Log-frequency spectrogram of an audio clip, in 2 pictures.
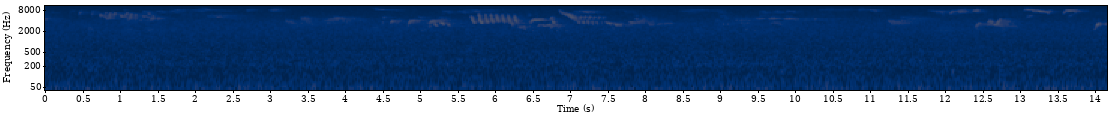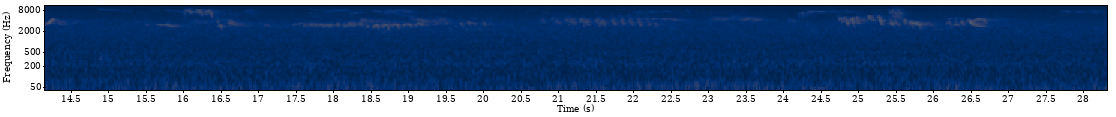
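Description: Faint birdsong: small birds chirping and trilling high and often, in overlapping short calls, over a steady low hiss.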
